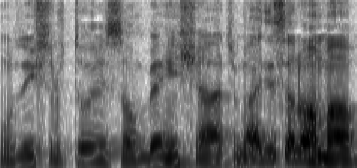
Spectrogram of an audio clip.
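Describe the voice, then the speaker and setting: An unremarkable speaking voice from a man, fairly low in pitch, at a moderate pace, on a very clean recording with a silent background. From Rio de Janeiro, Brazil. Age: 20s. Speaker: marine sergeant and podcast host. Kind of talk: casual monologue. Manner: casual, slangy.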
